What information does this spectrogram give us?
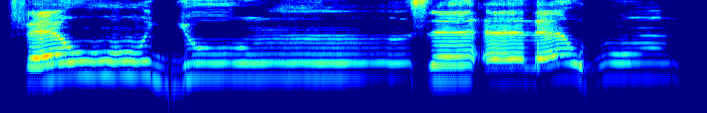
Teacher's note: Jadi dengungnya untuk huruf sin, tanwin bertemu sin, dengungnya di bahagian tengah hidung. Tengah hidung ya, tengah.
